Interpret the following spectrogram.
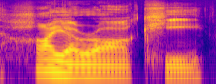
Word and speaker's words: hierarchy: You don't say that. But hierarchy hierarchy. And the last part, the last syllable is pronounced just like the word key. Key. Maybe the the the e is not that long as in as in key, but it's quite similar, you know, maybe a bit a bit shorter the the the pronunciation of that e sound at the end of the word hierarchy. Hierarchy.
